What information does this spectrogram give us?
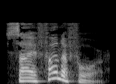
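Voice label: "siphonophore", British English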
